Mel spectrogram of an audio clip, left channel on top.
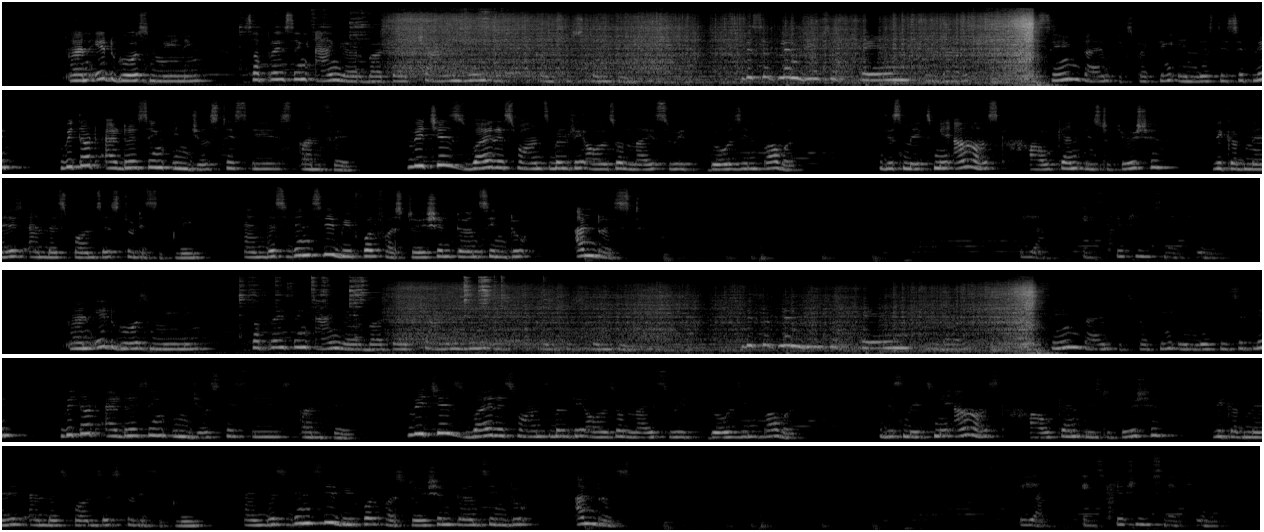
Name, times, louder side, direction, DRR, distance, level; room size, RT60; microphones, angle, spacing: voice 1, 0.6-2.1 2.4-5.1 5.3-6.3 7.4-11.1 11.4-12.7 13.2-16.1 16.7-20.7 21.4-24.2 24.7-27.2 27.6-30.5 30.9-31.5 34.8-35.0, left 2 dB, 65° left, 1.7 m, -39 dB
sound 1, 2.4-2.8 3.1-3.8 4.6-5.1 5.4-5.6 6.1-6.2, right 9 dB, 35° right, 2.7 m, -42 dB
sound 2, 3.8-10.6, left 7 dB, 30° left, 1.1 m, -35 dB
voice 2, 35.4-37.4, right 2 dB, 50° right, 1.7 m, -52 dB
16.5 x 6.5 x 5.2 m
head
